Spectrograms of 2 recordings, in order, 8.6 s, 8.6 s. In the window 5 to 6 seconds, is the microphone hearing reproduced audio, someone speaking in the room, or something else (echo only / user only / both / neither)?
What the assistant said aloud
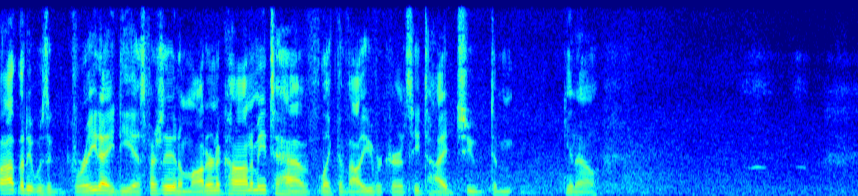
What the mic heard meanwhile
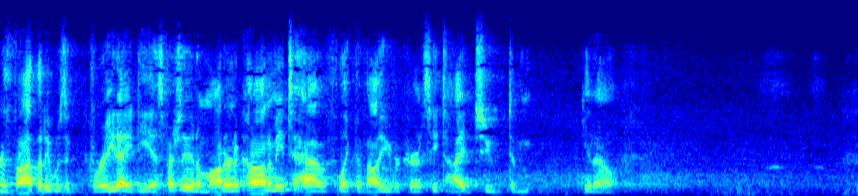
echo only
